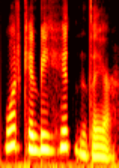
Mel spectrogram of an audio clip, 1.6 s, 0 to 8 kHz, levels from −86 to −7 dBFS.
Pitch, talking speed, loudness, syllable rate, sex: 200 Hz, 190 wpm, -18 LUFS, 4.9 syllables/s, female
